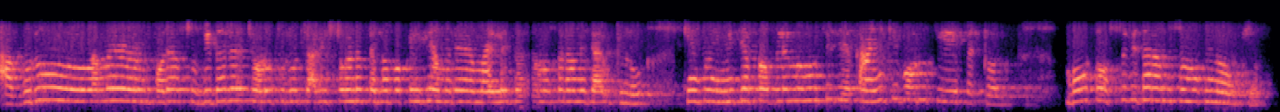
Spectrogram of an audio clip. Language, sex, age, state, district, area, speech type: Odia, female, 30-45, Odisha, Khordha, rural, conversation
